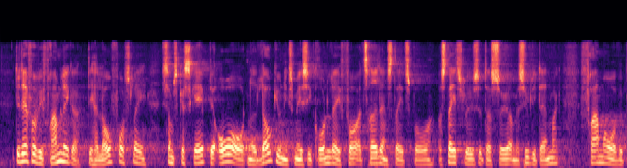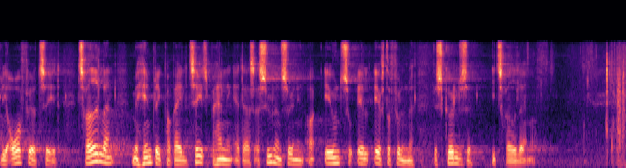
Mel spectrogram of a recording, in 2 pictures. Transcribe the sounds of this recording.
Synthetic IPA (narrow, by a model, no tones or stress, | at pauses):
d̥e̝ɐdæɐfɒ̽ʋifʁamleɡ̥ɐd̥e̝hæɐlɒʊfɒːslɛ̰ɪ | sɒ̽msɡ̥æsɡ̥ɛːb̥əd̥e̝ʔɒʊɐɒ̰ːd̥nəð̞ˠlɒʊɡ̥iʊne̝ŋsmesi̥ɡ̥ʁɔ̽nlɛ̰ɪfɒ̽æt͡sʰʁɛð̞ˠəlænsd̥ɛ̰ːd̥sb̥ɒʊɐɒ̽sd̥ɛ̰ːd̥sløsəd̥ɑ̈søːɐɒ̽mæsy̰ːlid̥ænmɑ̈ɡ̥̚ | fʁam̰ɒʊ̰ɐʋe̝b̥lḭːʔɒʊɐføɐ̰d̥t͡sʰe̝le̝d̥ | t͡sʰʁɛð̞ˠəlæn̰meɦenb̥le̝ɡ̥̚pʰɒ̽ʁɛælit͡sʰe̝̰ːd̥sb̥e̝ɦæn̰le̝ŋæd̥æɐsæsy̰ːlænsø̰ːne̝ŋɒ̽eʊənt͡sʰuʔel̰efd̥ɐføl̰jənəb̥e̝sɡ̥ød̥l̩səit͡sʰʁɛð̞ˠəlæn̰ð̩ˠ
